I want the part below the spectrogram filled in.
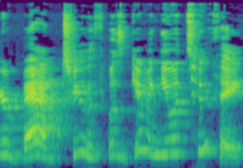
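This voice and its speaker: Her pace is fairly slow. A woman performs a put-on character voice pitched extremely high. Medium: read story.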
